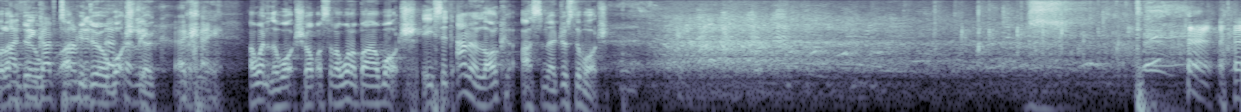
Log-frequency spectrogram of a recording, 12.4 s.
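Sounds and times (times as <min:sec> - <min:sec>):
speech: 0:00.0 - 0:06.6, 0:12.2 - 0:12.4
audience laughing: 0:06.2 - 0:12.4
audience clapping in theatre: 0:07.4 - 0:12.4.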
